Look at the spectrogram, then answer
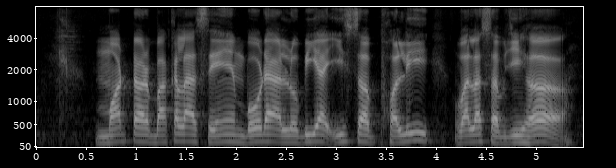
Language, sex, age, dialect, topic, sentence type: Bhojpuri, male, 18-24, Northern, agriculture, statement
